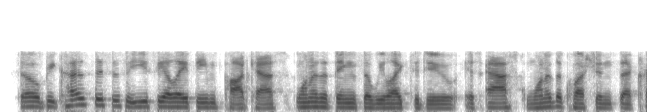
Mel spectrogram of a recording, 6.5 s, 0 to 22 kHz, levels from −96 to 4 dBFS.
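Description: From start to finish the speech sounds muffled and hoarse, with smeared consonants and nothing above 3.8 kHz. This is heavy G.723.1 codec damage: its coarse 30 ms frames and slowly updated voice model fit a bitrate around 6 kbit/s.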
